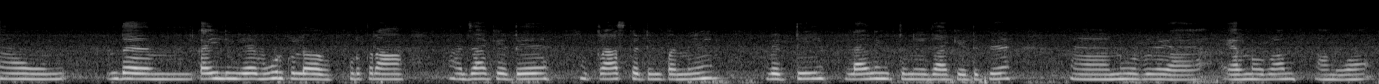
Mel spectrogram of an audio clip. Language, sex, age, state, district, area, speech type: Tamil, female, 60+, Tamil Nadu, Tiruchirappalli, rural, spontaneous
